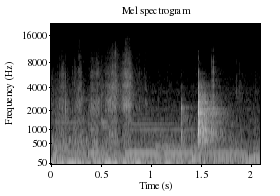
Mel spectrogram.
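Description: Soft background music with long held notes, and one sharp knock about one and a half seconds in as a knife cuts through a lemon onto a wooden cutting board.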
